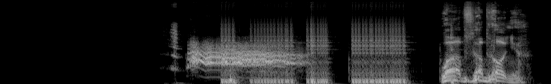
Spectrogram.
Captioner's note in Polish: strzał z kuszy i odgłos śmierci skrytobójcy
